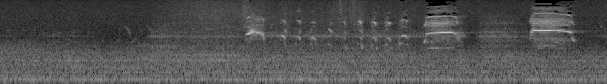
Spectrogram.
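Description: Marsh bird calls over a steady low background rumble: a quick run of short high chirps about two and a half seconds in, then two louder, harsh calls about a second apart near the end.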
